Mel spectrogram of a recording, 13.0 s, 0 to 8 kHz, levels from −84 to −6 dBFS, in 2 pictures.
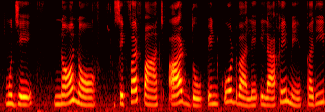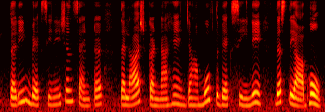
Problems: none marked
